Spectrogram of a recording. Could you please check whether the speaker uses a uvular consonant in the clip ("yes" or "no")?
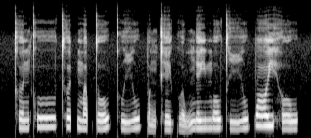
no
